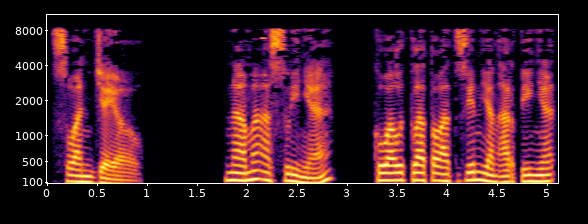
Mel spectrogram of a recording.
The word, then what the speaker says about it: Juan Diego: Juan Diego Cuauhtlatoatzin, juga dikenal sebagai Santo Juan Diego, dalam pengucapan bahasa Spanyol, Juanjeo.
